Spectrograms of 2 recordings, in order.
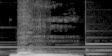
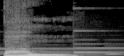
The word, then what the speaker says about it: bomb: number 18 قنبلة, لكن مش اسمها pump ولا pump, بالبريتش بوم, بوم, بوم, اما بالامريكان بام, بام, بام, بوم.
